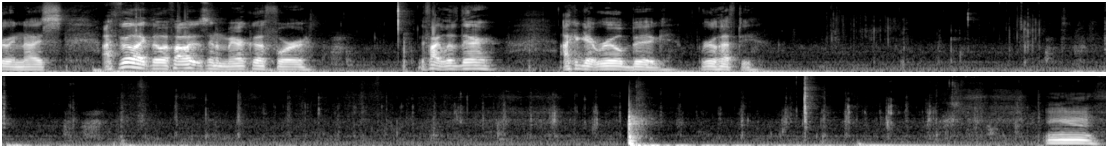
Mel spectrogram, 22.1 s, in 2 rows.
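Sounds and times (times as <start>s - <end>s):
close chewing with wet clicks: 7.8s - 11.8s, 18.1s - 21.3s.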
